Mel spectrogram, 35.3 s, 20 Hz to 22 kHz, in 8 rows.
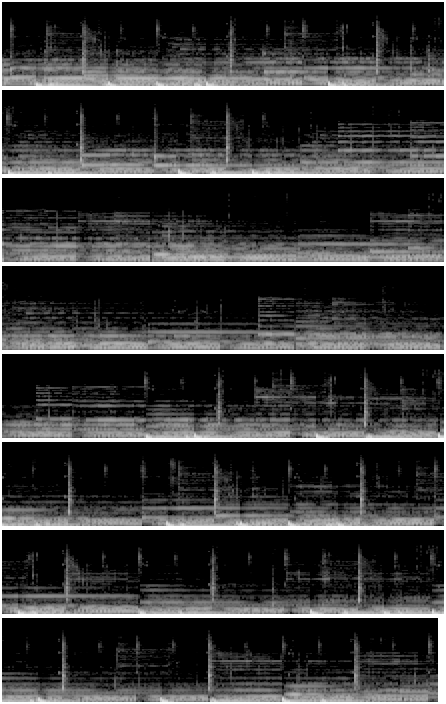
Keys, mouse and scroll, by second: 1.1 middle click, 1.4 u, 1.7 middle click, 2.4 u, 2.7 middle click, 3.2 u, 3.6 middle click, 5.5 ctrl+z, 5.6 ctrl+z, 5.7 ctrl+z, 6.2 middle click, 7.3 double click, 7.4 middle click, 8.0 ctrl+click, 8.2 middle click, 8.6 ctrl+click, 8.9 ctrl+click, 9.0 u, 9.4 middle click, 11.0 ctrl+click, 11.4 ctrl+click, 11.7 ctrl+click, 12.1 ctrl+click, 12.6 ctrl+click, 12.9 ctrl+click, 13.6 u, 14.6 ctrl+click, 14.9 ctrl+click, 15.2 ctrl+click, 15.5 ctrl+click, 16.0 ctrl+click, 16.4 middle click, 17.2 ctrl+click, 17.5 ctrl+click, 17.8 ctrl+click, 18.5 ctrl+click, 18.8 ctrl+click, 19.0 ctrl+click, 19.6 middle click, 23.2 ctrl+click, 23.4 ctrl+click, 23.9 middle click, 24.6 a, 25.2 scroll up 1, 25.6 scroll down 1, 25.8 shift+middle click, 28.2 middle click, 32.8 g, 34.2 g.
